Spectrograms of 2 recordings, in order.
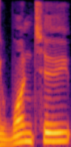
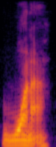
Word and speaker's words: want to: So we wouldn't say want to, we'd say wanna.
